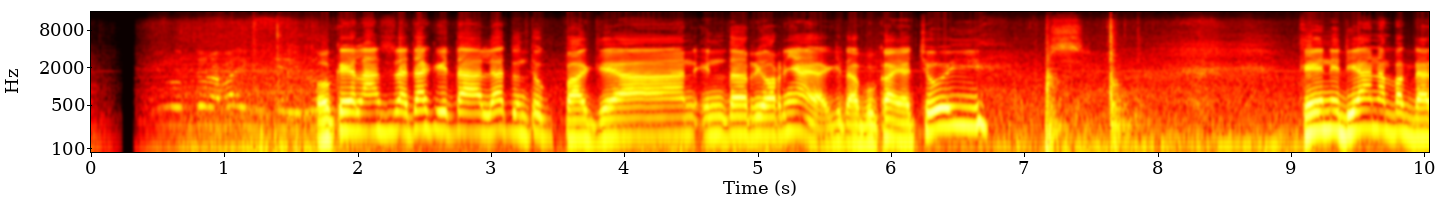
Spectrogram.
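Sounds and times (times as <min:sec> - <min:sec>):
car door swinging open: 0:07.1 - 0:08.0.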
